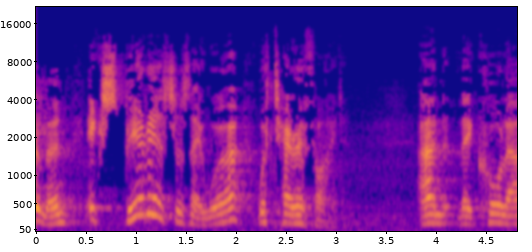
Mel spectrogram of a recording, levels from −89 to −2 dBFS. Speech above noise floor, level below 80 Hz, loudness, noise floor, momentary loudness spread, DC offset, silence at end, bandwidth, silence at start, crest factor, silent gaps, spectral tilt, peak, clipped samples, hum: 29 dB; -68 dBFS; -27 LUFS; -58 dBFS; 9 LU; under 0.1%; 0 s; 15 kHz; 0 s; 22 dB; none; -2.5 dB/octave; -8 dBFS; under 0.1%; none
